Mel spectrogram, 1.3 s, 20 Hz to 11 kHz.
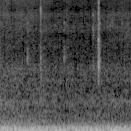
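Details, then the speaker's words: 2013 Nissan Navara D40 with the YD25 2.5 L turbo diesel at 240,000 km, road test after intake manifold decarbon and EGR clean. A deep, even rumble pulls steadily under load with tyre noise over it. Power is restored through the rev range. "Rev range is much better. Oh. Whoa, that's fucking hell. That's got heaps more all the way through the rev range. That's unreal."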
